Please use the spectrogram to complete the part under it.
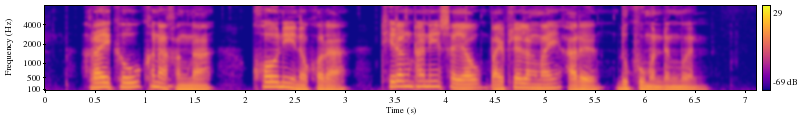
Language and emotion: Bodo, neutral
